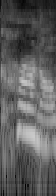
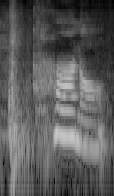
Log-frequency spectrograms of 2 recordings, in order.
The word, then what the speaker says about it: colonel: girl we're gonna have colonel we had a hard time pronouncing this word it's a french word colonel colonel henry ludington that's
